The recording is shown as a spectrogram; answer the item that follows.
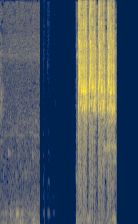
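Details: Javan wergan in a varied training song: after faint low rustling, a single loud, harsh burst of four quick chattering notes, then silence.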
